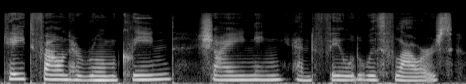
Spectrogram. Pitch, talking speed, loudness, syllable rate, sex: 210 Hz, 130 wpm, -17 LUFS, 3.3 syllables/s, female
